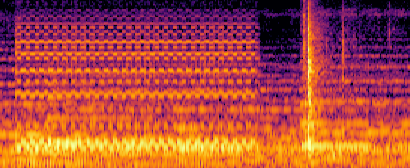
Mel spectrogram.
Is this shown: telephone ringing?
yes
